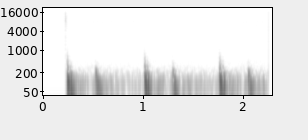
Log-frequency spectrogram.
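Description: Heartbeat sound effect in a TV show's ident: low lub-dub double thumps, three beats about three-quarters of a second apart.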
